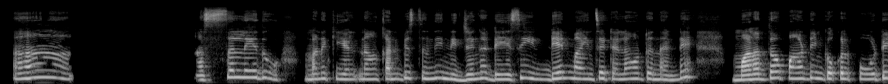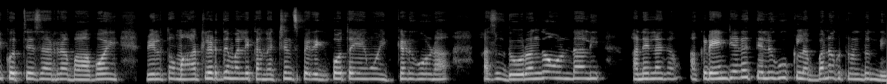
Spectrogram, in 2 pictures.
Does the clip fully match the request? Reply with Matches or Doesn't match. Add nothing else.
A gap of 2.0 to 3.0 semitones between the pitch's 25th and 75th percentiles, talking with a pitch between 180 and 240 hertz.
Doesn't match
